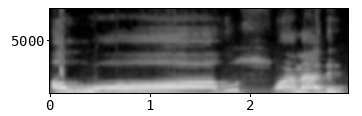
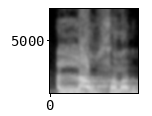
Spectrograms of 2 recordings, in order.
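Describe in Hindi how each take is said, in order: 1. 'Allah' को आखिर में 'u' स्वर के साथ पढ़ा जाता है। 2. 'Allah' को आखिर में 'u' स्वर के बिना पढ़ा जाता है। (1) "सही तरीका क्या है?" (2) "ये पढ़ना गलत होगा।"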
